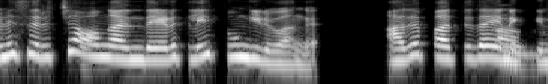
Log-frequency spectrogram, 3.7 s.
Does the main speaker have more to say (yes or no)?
yes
